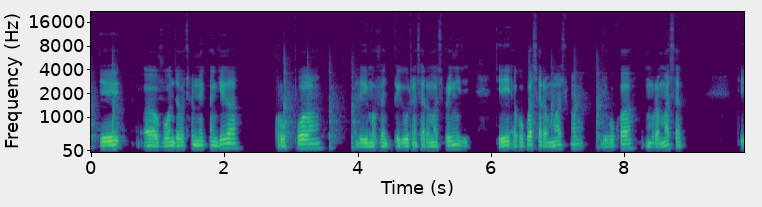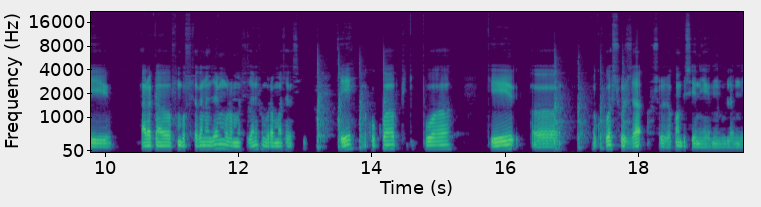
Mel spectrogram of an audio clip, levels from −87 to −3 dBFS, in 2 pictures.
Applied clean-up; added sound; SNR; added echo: classical method Wiener filter.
